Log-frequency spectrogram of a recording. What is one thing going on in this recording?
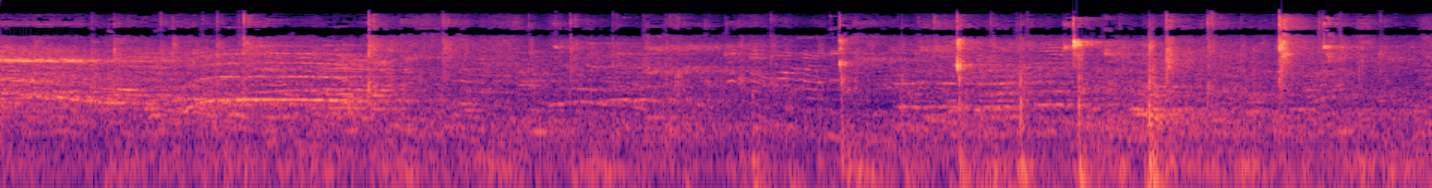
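A volleyball is struck and thumps on the floor.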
